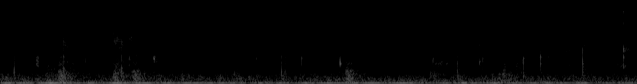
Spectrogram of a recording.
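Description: A person chewing a mouthful of food close to the microphone: faint, soft mouth sounds with scattered small clicks and crackles.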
